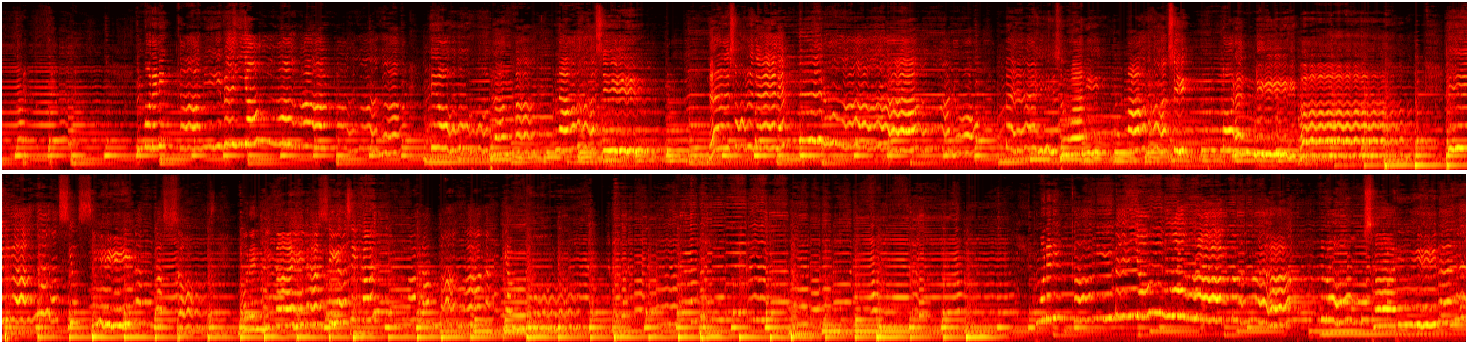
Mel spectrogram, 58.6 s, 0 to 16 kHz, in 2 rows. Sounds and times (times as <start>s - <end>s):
Tender music: 0.0s - 58.5s.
